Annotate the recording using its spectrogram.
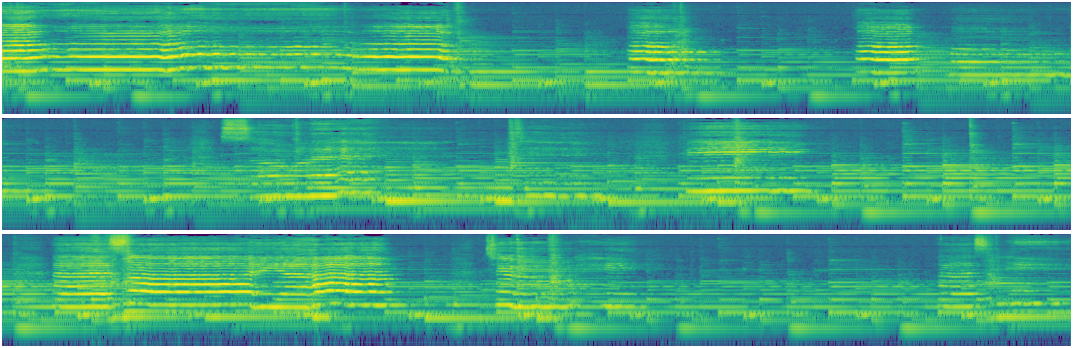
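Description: A woman singing a folk song in phrases with long held, wavering notes, accompanying herself on an acoustic guitar that plays on steadily between the sung lines.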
